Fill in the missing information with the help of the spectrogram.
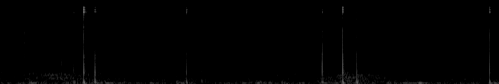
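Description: A gloved fingertip taps the upper bulb of a clear, hollow, hand-sized glass hourglass held upright in one hand, with little sand inside. Eight sharp, very short clicks with bright high-frequency glints come in uneven clusters over a quiet, low hiss.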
